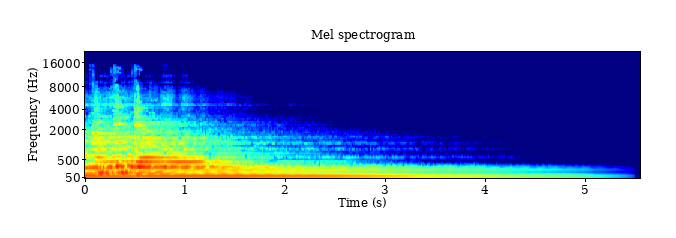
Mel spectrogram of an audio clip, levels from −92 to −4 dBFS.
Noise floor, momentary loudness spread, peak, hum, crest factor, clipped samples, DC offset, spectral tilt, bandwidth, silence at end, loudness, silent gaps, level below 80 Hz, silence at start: -62 dBFS; 24 LU; -8 dBFS; none; 18 dB; under 0.1%; under 0.1%; -8 dB/octave; 8.8 kHz; 1.2 s; -24 LUFS; none; -30 dBFS; 0 s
